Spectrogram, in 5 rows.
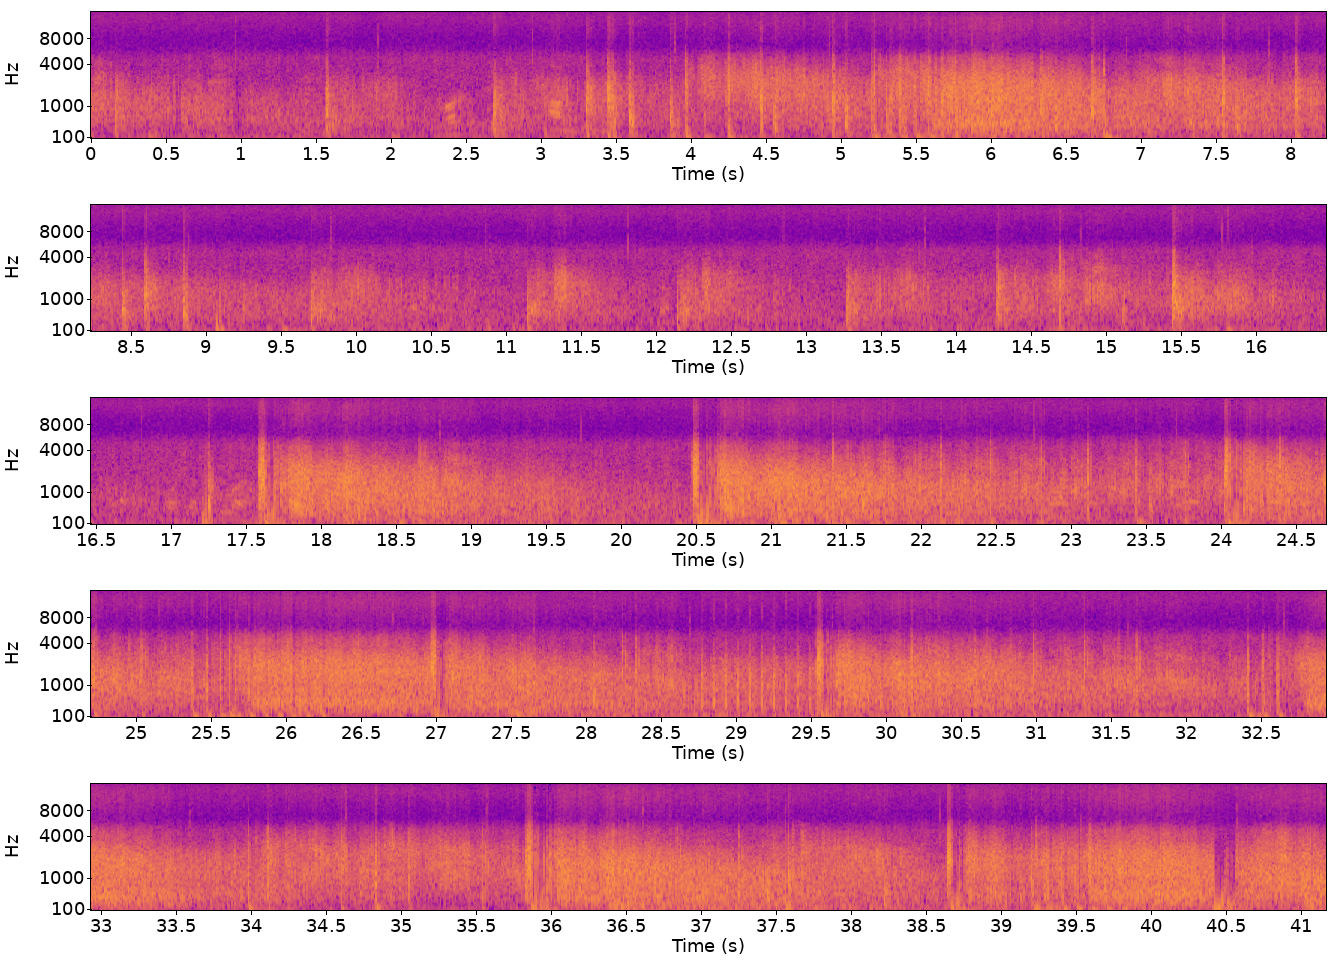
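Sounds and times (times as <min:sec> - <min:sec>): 
heavy artillery and mortar blasts: 0:00.0 - 0:41.1
rifle and machine-gun fire: 0:01.6 - 0:10.5, 0:11.1 - 0:16.2, 0:17.0 - 0:19.8, 0:20.4 - 0:41.1.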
